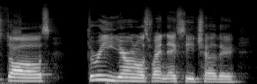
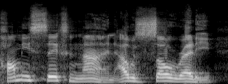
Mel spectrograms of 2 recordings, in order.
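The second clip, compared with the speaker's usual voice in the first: usual speaking voice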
